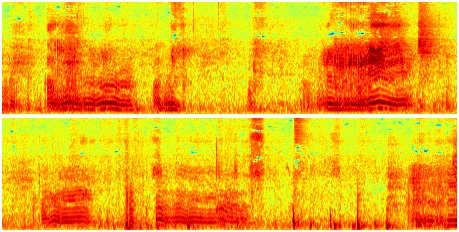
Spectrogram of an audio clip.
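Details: Playful Chihuahua puppies wrestling on a sofa give warbling, rippling growls in short stretches, the longest and loudest midway, broken by brief squeaky whimpers and soft scuffles of paws on cushions.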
